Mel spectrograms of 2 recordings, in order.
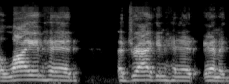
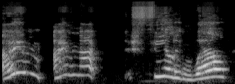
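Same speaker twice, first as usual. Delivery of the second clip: weak sick student; 8 semitones higher than usual. Acted. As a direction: play her faint and unwell. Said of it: "she just says".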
